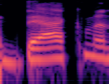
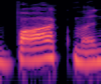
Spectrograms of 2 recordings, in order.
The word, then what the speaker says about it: Bachman: Burton Cummings and Randy Bachman or Bachman, depending on which pronunciation you want to use.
